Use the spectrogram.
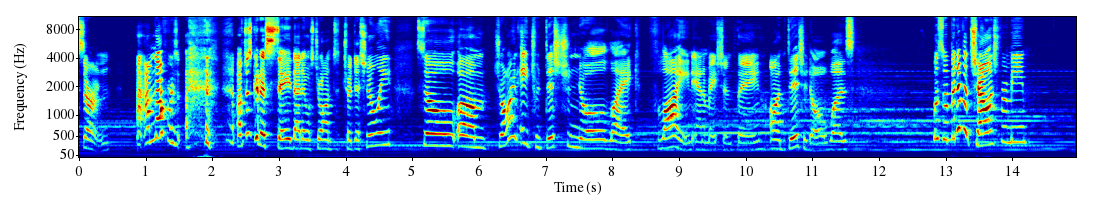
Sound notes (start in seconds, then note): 1.6 chuckles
